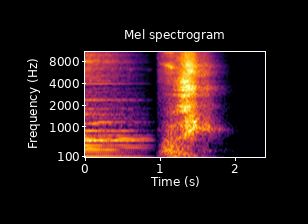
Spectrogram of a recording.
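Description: A held synthesised chord from an intro jingle fading out, then about a second in a short breathy whoosh sound effect that rises and falls away.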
